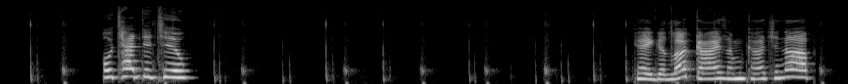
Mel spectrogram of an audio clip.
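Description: A young girl speaks excitedly and close up.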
